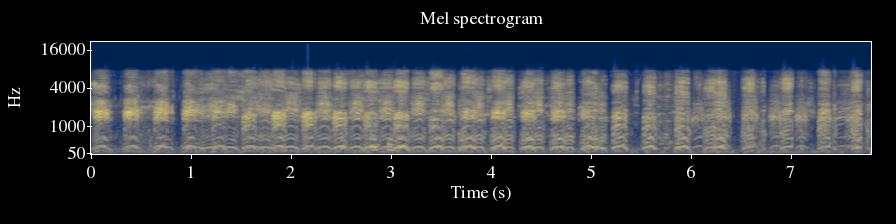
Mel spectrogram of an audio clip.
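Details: Ducks living naturally, a crowded group producing rapid overlapping nasal quacks at over three per second, creating a busy, harsh chattering chorus throughout.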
